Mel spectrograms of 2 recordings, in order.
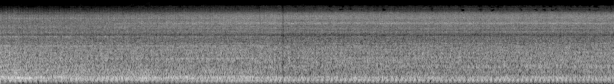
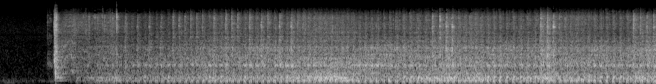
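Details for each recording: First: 13.5 HP Briggs engine, plastics off, after ultrasonic parts washer cleared the blocked carburetor idle passage: steady even idle about 220 pulses a minute, no hunting, surging or dying; running properly after repair. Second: 13.5 HP Briggs engine with air filter and breather off, after spray carb cleaner and compressed air failed: catches and runs unevenly about eight seconds, sagging instead of idling, then dies; owner suspects a blockage in the carburetor idle circuit.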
